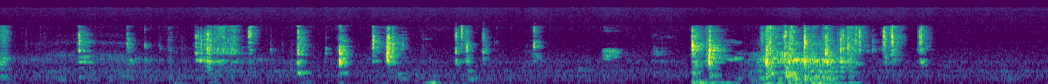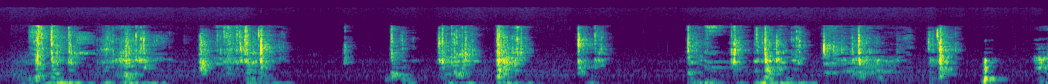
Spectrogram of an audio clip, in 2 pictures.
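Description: Typing on a computer keyboard: irregular runs of keystrokes with short pauses between them, the densest runs a few seconds in.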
